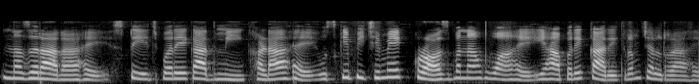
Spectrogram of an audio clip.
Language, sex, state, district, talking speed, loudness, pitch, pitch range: Hindi, male, Maharashtra, Gondia, 215 wpm, -18 LUFS, 250 Hz, 225-280 Hz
